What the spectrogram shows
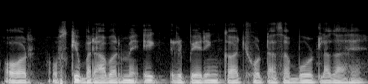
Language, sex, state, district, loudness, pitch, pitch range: Hindi, male, Uttar Pradesh, Lalitpur, -15 LUFS, 90 Hz, 85-90 Hz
